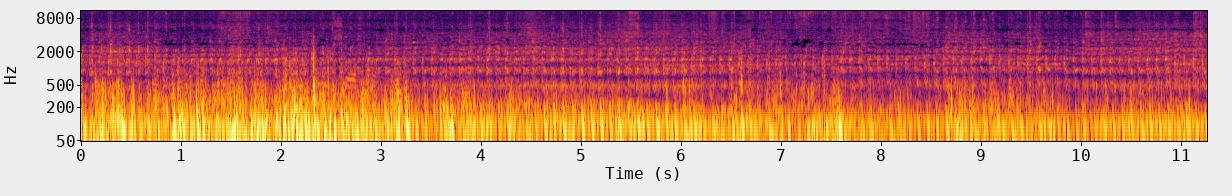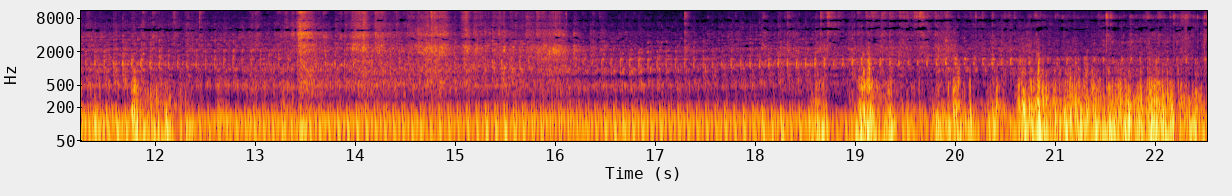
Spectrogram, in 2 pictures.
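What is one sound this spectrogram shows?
A small tractor engine chugs steadily close by.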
